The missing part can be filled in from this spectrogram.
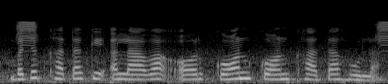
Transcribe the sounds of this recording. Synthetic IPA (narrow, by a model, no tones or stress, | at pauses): bɐt͡ʃət̪kʰaːt̪akeʔɐlaːʋaʔɔːɾkɔːnkɔːnkʰaːt̪aɦoːla̰ː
